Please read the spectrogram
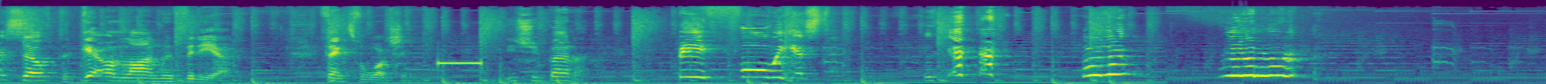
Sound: laughing

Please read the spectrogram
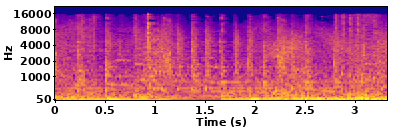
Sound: whoosh; upbeat music

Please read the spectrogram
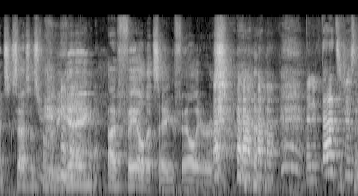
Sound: laughs

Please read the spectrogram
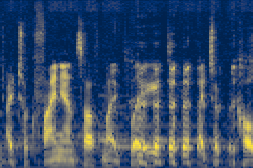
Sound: laughing

